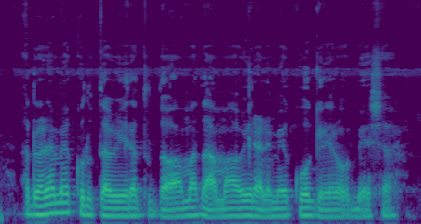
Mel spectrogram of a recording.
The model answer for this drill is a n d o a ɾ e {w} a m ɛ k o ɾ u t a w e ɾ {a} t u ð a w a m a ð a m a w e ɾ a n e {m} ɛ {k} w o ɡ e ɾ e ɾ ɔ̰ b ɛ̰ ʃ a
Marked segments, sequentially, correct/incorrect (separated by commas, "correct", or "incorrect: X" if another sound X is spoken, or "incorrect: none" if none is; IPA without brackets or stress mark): incorrect: none, correct, correct, correct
